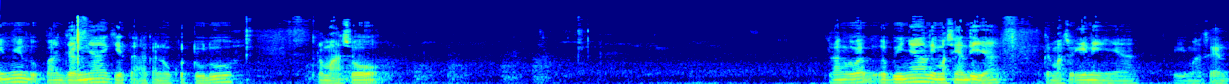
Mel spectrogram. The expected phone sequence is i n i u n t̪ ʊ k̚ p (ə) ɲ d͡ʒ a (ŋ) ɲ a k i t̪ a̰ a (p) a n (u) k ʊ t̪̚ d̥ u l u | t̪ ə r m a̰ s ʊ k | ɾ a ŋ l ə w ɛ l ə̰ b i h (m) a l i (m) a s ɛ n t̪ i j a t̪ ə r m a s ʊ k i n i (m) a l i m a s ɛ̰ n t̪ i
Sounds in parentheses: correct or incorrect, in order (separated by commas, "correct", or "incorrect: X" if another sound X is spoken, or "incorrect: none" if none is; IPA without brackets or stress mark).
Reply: incorrect: a, correct, incorrect: k, correct, incorrect: ɲ, correct, incorrect: ɲ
